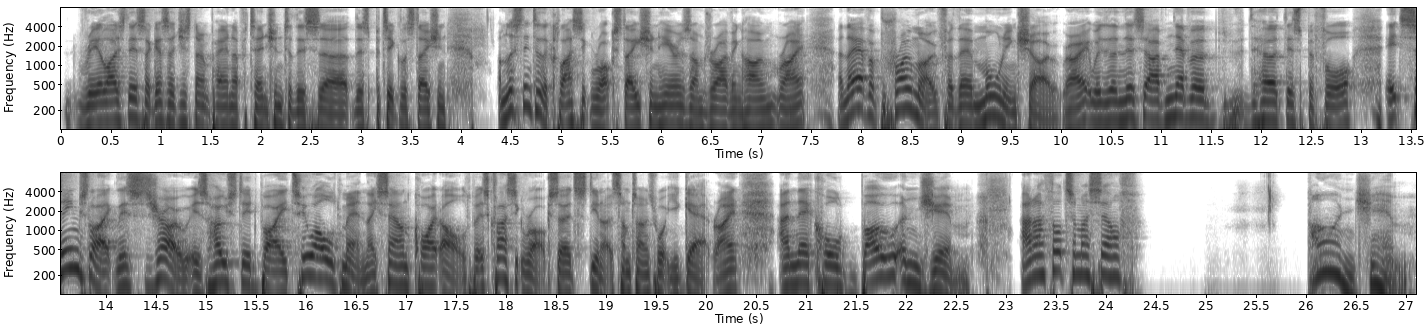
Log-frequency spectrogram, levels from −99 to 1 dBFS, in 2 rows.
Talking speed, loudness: 195 wpm, -21 LUFS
